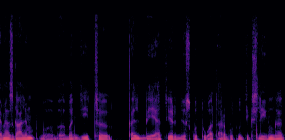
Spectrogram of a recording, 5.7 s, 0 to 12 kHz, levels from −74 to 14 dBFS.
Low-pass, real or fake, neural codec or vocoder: 10.8 kHz; fake; vocoder, 44.1 kHz, 128 mel bands, Pupu-Vocoder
